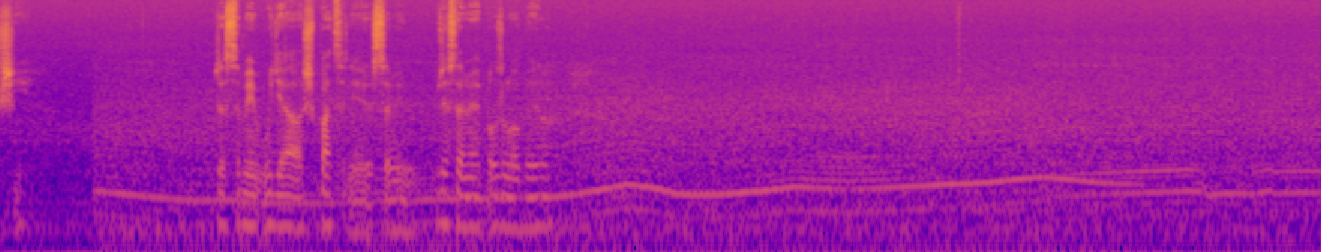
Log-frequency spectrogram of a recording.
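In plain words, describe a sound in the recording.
A truck engine hums steadily and slowly rises in pitch.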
